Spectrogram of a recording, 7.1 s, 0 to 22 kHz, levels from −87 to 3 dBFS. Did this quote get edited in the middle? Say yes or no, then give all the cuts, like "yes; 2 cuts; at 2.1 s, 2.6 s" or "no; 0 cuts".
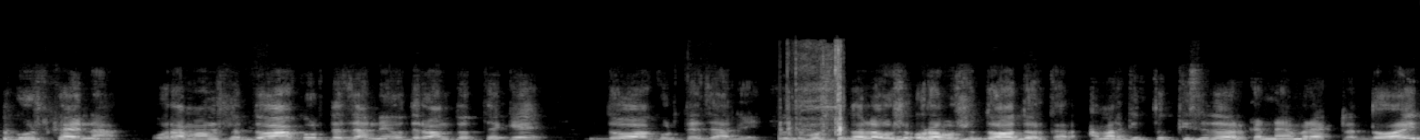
yes; 1 cut; at 3.9 s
